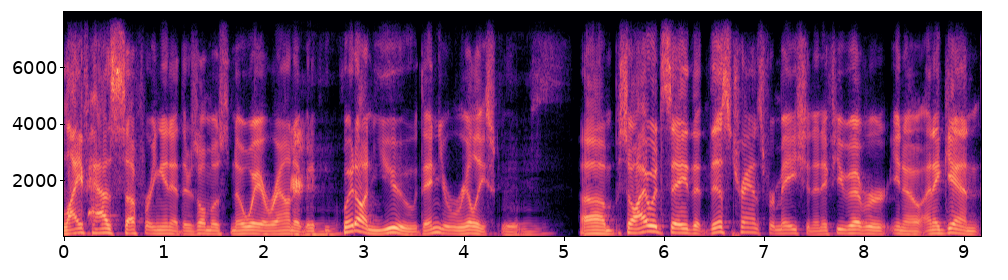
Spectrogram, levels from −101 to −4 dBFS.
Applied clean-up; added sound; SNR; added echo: neural mask model DeepFilterNet 3.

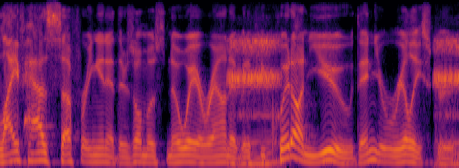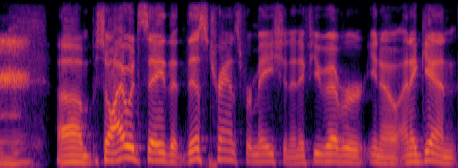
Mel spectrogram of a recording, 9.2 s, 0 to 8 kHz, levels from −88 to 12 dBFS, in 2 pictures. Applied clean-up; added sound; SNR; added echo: none; Wood; 0 dB; none.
